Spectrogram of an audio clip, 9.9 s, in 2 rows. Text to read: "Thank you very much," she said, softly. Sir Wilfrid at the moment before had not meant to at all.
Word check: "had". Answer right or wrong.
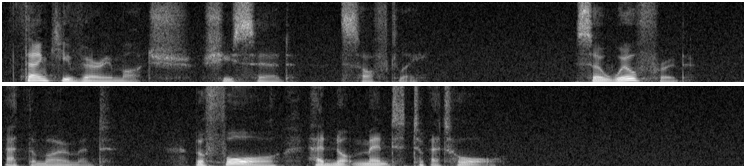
right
